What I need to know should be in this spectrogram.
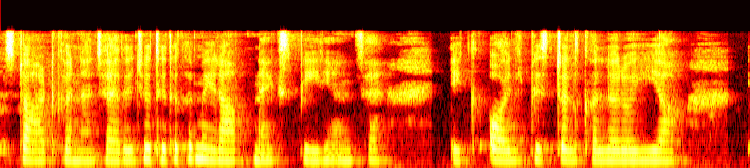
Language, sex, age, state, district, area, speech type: Dogri, female, 18-30, Jammu and Kashmir, Jammu, urban, spontaneous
